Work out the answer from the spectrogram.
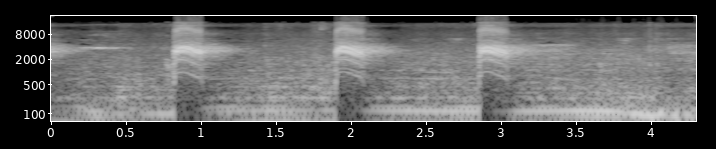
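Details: Long-tailed shrike, played as a tutor recording for young birds: three rasping, descending notes spaced about a second apart, with a low rumbling hum underneath.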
